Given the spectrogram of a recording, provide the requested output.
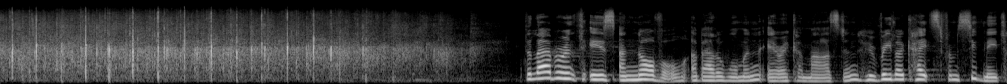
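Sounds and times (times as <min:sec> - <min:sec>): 
audience applause: 0:00.0 - 0:05.0
speech: 0:05.3 - 0:10.0.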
